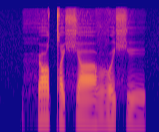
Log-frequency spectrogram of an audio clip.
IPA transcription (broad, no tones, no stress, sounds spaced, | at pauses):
h ʏ tˤ ʏ ç a v ə ç i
